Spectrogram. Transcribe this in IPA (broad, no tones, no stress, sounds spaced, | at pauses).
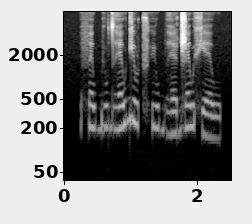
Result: f ɛ w b ʉ w dʱ ɛ w ɡʲ ø w ʈ͡ʂʰ y w bʱ ɛ ɖ͡ʐ ɛ w xʲ ɛ w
